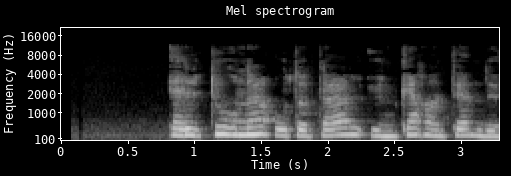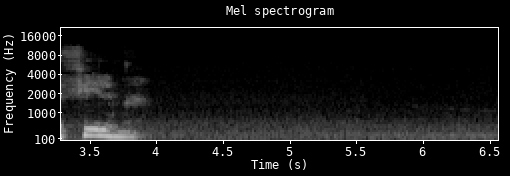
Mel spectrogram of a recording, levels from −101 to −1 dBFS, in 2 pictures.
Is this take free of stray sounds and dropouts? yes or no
yes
